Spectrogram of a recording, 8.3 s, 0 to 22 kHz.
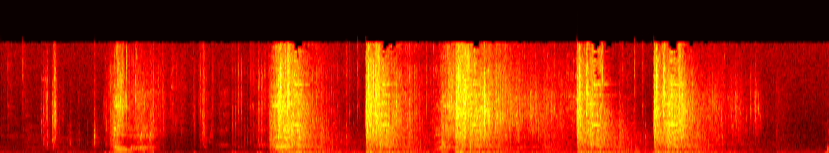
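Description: Shotgun blasts from the Fallout 3 video game, four or five loud booming shots spaced about a second apart, each with a sharp crack and a short decaying tail, over faint background game noise.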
